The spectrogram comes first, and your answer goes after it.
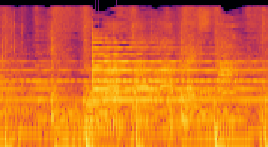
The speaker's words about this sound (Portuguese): O sacristão tá animado, gente. Toca o sino, sacristão.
